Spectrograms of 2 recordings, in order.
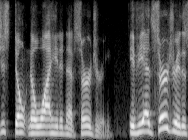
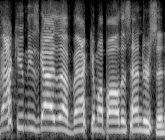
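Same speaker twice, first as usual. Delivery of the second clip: high, gushing, eager mock voice. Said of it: "I'm like".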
